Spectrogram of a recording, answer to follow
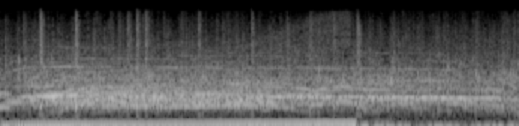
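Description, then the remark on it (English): A live audience cheers and applauds steadily, a dense wash of clapping and excited shouts sustained at a loud, even level throughout, with a low hum underneath. “You guys are such a beautiful crowd. Are you guys having fun?”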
